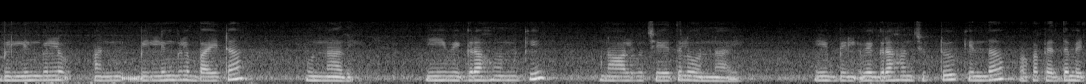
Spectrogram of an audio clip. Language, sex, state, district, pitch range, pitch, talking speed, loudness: Telugu, female, Andhra Pradesh, Srikakulam, 185-260 Hz, 195 Hz, 95 wpm, -17 LUFS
